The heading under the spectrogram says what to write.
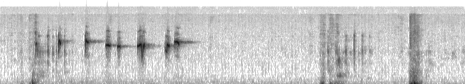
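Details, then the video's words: Cucak wilis, roused by a provoking sound as it seeks a rival, sings a quick series of clear whistled chirps, followed by silence and a few dull thuds. "Rengganis gacor neritik mencari lawan, pancingan cucak wilis cepat emosi terpancing bunyi"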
